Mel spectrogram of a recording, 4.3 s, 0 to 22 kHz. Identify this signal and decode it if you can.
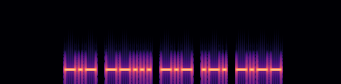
Morse code, heard as a keyed tone, about 28 wpm, 700 Hz. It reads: K7KRY
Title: USA Call Signs Repeated 2x 28wpm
